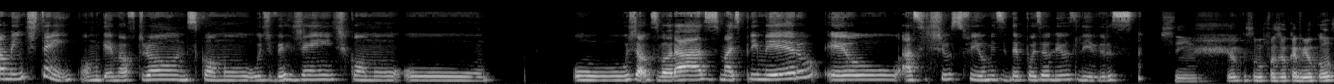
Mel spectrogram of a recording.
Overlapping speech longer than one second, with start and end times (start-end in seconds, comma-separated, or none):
none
